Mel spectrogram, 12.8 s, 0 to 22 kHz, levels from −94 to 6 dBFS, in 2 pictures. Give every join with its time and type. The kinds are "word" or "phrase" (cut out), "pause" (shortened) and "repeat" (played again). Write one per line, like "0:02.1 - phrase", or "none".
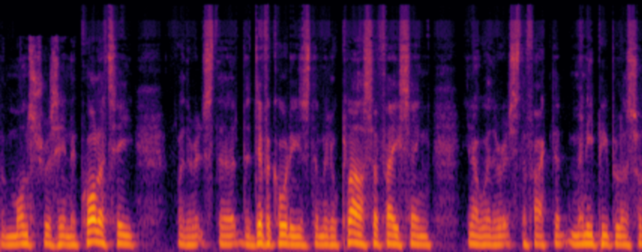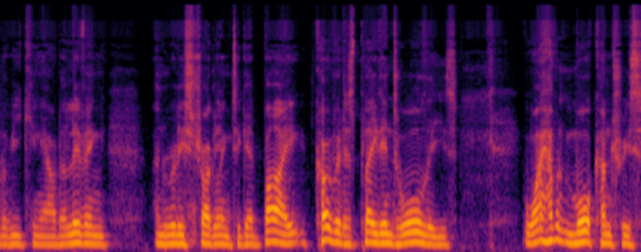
none

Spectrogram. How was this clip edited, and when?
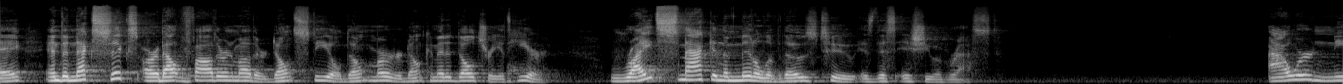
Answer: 0:01.9 - phrase
0:05.1 - word

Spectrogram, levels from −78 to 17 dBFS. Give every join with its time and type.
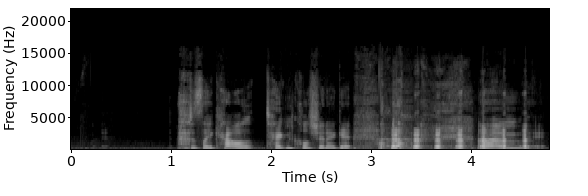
0:01.2 - phrase
0:03.1 - word

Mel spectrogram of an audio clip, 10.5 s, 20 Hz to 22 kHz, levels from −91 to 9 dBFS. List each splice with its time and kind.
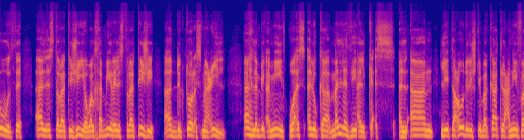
0:02.2 - word
0:03.9 - word
0:05.3 - word
0:05.7 - phrase
0:07.1 - word
0:08.7 - pause

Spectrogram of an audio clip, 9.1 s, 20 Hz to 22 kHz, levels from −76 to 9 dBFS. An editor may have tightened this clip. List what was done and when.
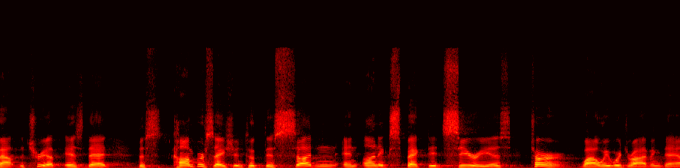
none

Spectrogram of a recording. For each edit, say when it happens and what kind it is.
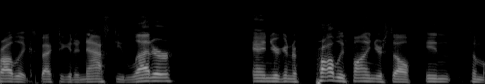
none

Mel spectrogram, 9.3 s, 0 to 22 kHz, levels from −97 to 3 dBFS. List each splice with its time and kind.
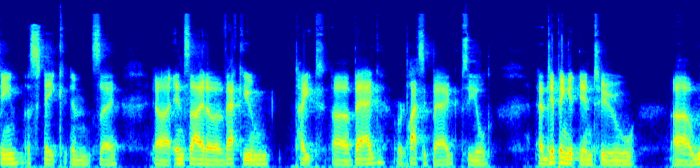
0:01.2 - word
0:05.4 - word
0:06.2 - word
0:07.3 - word

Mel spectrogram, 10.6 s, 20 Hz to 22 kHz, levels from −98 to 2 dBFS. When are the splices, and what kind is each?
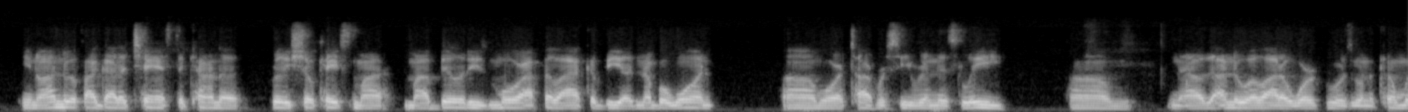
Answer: none

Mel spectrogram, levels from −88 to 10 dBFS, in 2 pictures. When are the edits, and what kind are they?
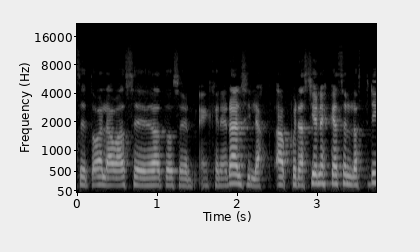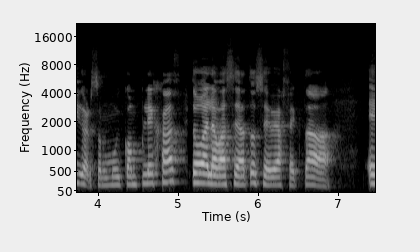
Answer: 0:05.1 - pause

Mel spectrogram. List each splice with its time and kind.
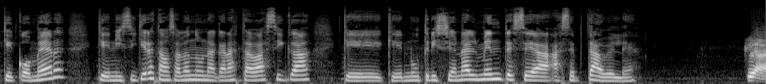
none

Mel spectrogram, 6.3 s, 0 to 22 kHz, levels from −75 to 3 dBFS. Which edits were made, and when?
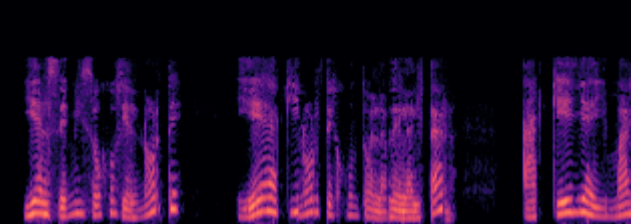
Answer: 0:01.2 - word
0:03.0 - word
0:03.9 - word

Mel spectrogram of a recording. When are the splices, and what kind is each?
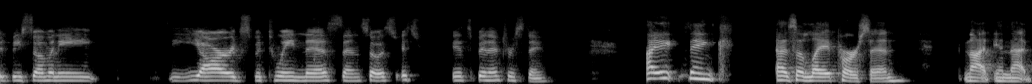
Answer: none

